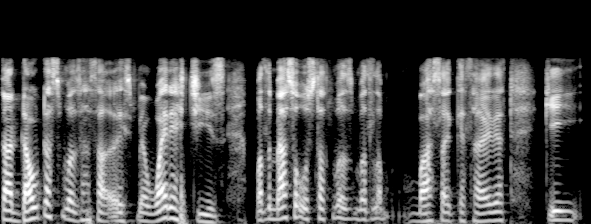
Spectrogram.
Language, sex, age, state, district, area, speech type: Kashmiri, male, 18-30, Jammu and Kashmir, Baramulla, rural, spontaneous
